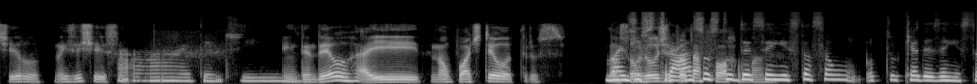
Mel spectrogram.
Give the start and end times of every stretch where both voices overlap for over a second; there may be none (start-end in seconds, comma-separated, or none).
6.0-7.7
